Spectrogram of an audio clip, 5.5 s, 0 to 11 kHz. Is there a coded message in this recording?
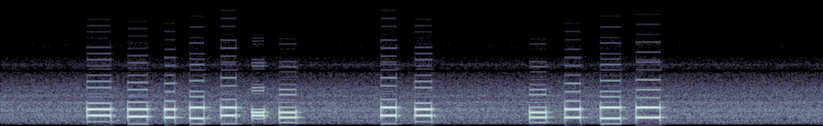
Yes: DTMF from 0.6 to 4.4 s, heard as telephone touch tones, dialled by hand, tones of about 120 ms. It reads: #96AD*4 D# 46AB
